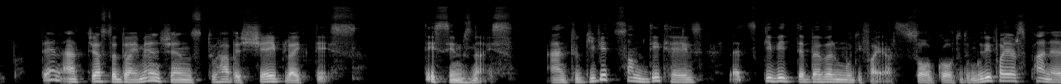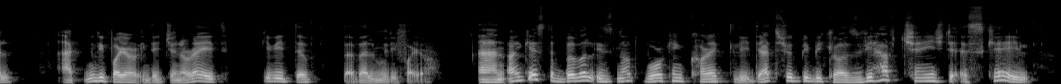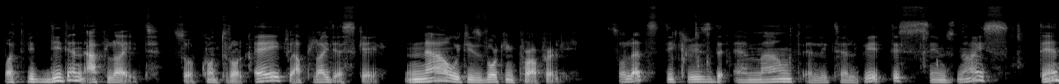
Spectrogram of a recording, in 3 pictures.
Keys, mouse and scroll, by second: 0.7 click, 1.9 click, 3.1 click, 11.8-14.8 drag, 20.5 click, 23.5 ctrl+a, 26.4 click, 28.2-29.8 drag.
